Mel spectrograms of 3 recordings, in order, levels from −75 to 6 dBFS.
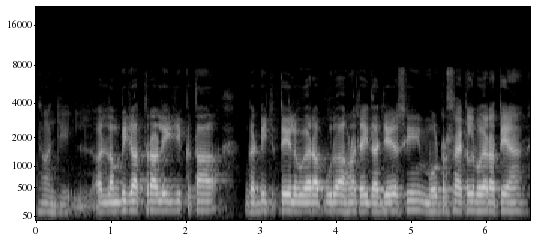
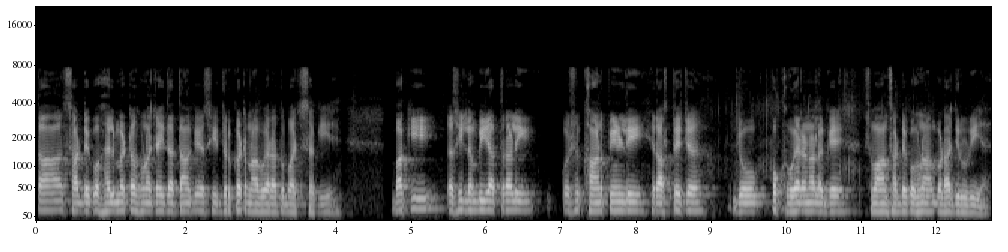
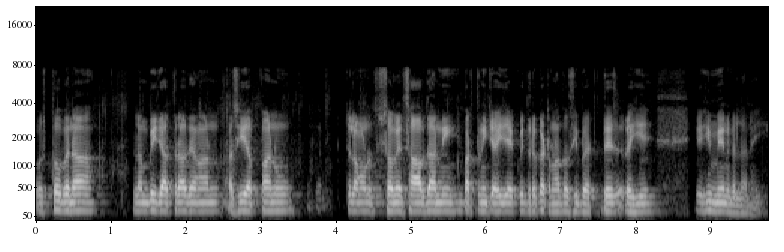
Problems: background sounds at intervals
